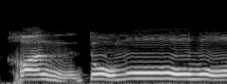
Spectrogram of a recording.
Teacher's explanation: Kha ni di hujung kerongkong bertemu dengan hujung lidah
